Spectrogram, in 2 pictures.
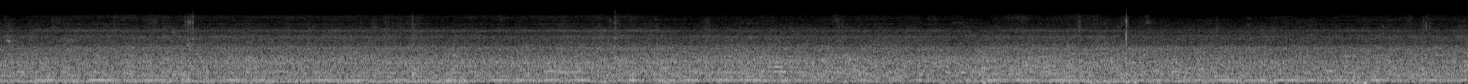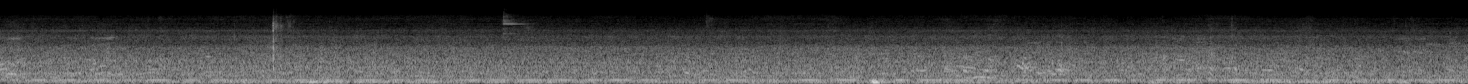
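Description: Hubbub of many people talking at once over the steady low hum of an idling coach engine, with one sharp knock about five seconds before the end.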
